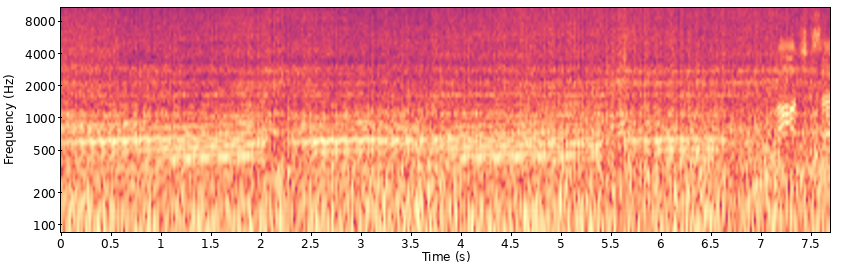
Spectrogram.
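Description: A 2019 Ducati 959 motorcycle cruising on a highway, its engine a loud, close drone that rises in pitch through gear pulls, mixed with heavy wind rush.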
